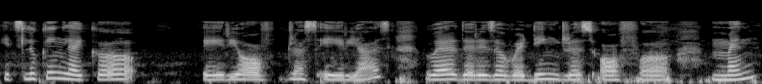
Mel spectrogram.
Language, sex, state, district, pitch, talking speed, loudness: English, female, Karnataka, Bangalore, 215 Hz, 135 wpm, -16 LUFS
